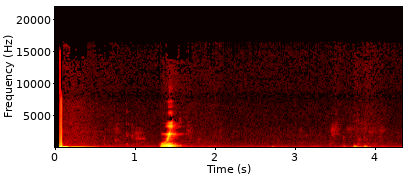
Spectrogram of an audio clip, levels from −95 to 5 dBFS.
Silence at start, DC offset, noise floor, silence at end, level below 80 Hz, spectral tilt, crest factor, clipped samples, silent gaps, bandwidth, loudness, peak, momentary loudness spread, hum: 0.05 s; under 0.1%; -65 dBFS; 2.85 s; -32 dBFS; -7 dB/octave; 22 dB; under 0.1%; none; 7.8 kHz; -22 LUFS; -2 dBFS; 27 LU; none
